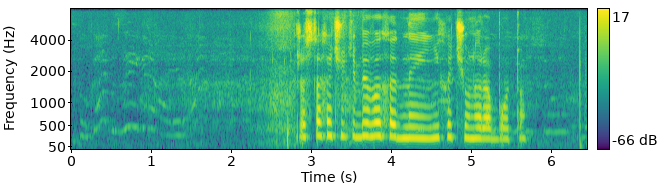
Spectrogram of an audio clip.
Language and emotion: Russian, sad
